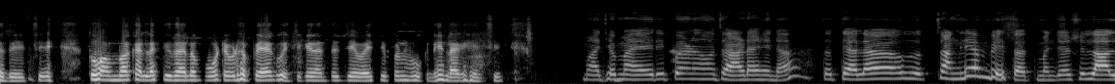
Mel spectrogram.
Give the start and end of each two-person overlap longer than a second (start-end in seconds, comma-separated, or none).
none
